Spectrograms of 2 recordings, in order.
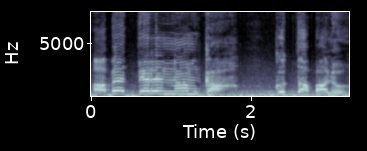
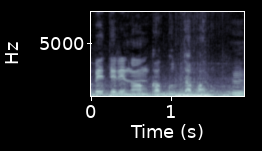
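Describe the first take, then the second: First: It is high-pitched, with a pause and breathy ending. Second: It is said in an ordinary, plain voice. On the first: "उनका थोड़ा high note, मतलब तेज से, ... यहाँ रुक के हवा लास्ट में छोड़ा" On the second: "नॉर्मल इंसान उसको ऐसे ही बोलेगा।"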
